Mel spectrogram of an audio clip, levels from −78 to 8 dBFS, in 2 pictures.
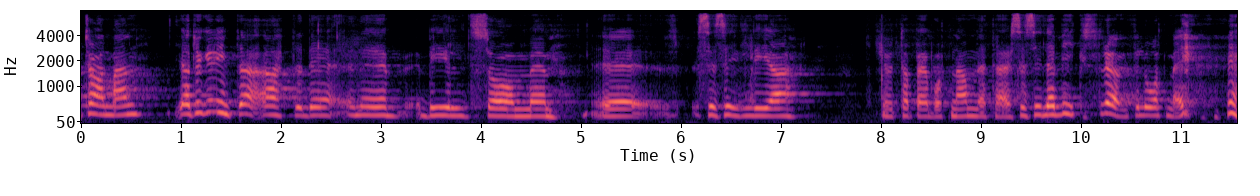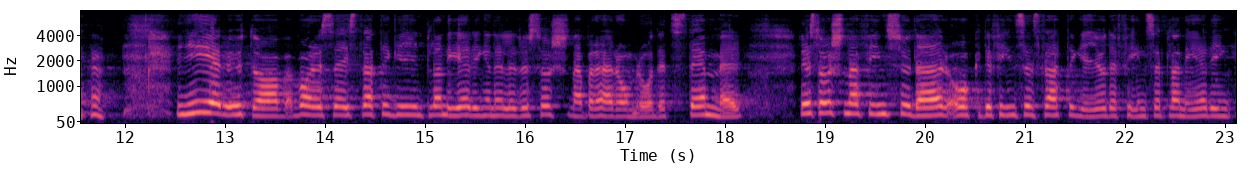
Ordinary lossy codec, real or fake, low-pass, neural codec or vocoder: none; real; 7.2 kHz; none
